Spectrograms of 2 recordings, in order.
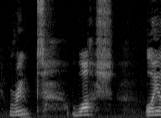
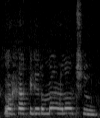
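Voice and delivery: high doting coo; fond pet talk; 7 semitones higher than usual. Real, not acted. Owner fusses her happy cat, fond high pet talk. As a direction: dote on a contented cat in a raised pitch. Cooing at settled purring cat.

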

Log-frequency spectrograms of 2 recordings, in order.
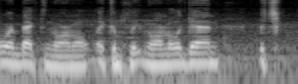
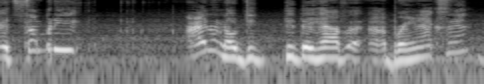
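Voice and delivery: ordinary delivery

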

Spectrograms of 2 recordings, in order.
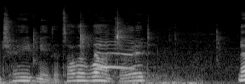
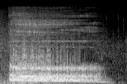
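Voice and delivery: explosive shout; 13 dB louder than usual. Real, not acted. Explosion goes off.

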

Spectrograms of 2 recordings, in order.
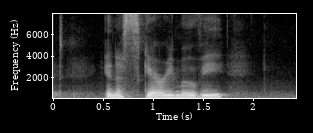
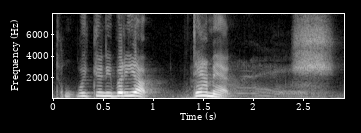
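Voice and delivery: loud, higher, cursing at the teammate; yelling at a noisy companion; angry scolding; 6 semitones higher, 6 dB louder than usual. Real, not acted. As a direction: snap at Ted to shut up.

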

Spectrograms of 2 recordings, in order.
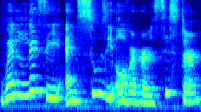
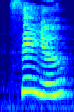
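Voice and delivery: cheery goodbye; 10 semitones higher, 5 dB louder than usual. Acted. Sister calls goodbye leaving.

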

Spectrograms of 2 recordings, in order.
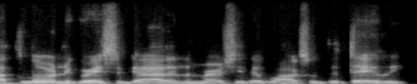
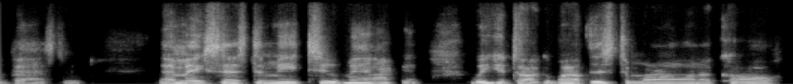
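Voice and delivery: higher-pitched voice of dawning realization; mildly excited, pitched-up testimony to the pastor; imitated eager congregant; 6 semitones higher than usual. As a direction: lightly act out a listener who has been moved. Acting out congregant reacting to pastor.

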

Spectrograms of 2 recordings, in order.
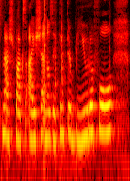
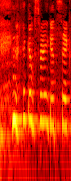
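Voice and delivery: laughing; 5 semitones higher, 4 dB louder than usual. Real, not acted. Laughing at herself being sick.

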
